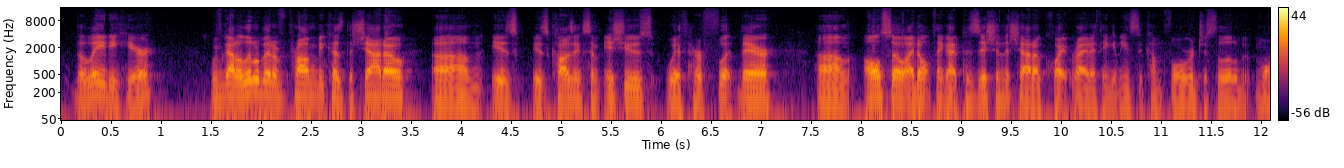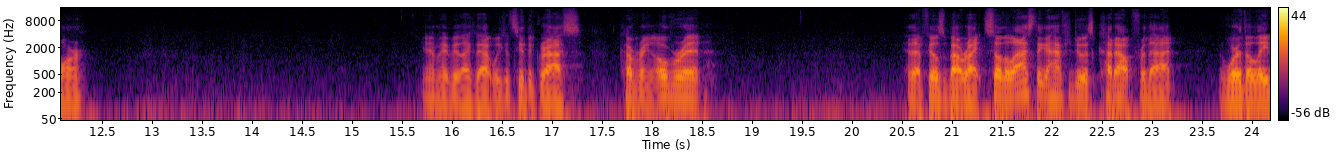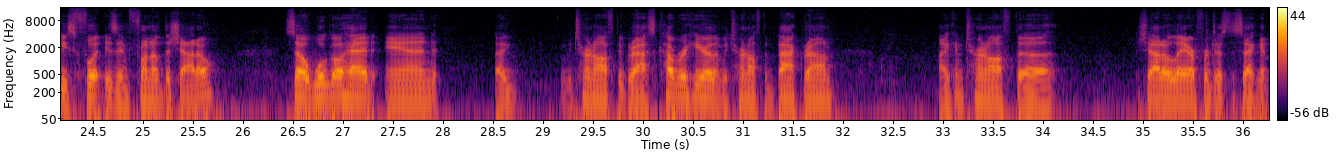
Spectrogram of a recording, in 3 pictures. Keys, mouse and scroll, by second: 9.5-16.1 drag, 16.7 click, 19.5 click, 29.2 click, 31.2 click, 34.1 click.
